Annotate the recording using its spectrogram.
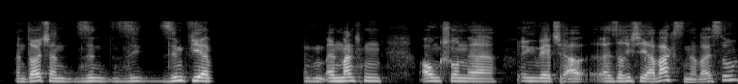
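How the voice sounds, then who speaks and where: With a fairly high pitch and fairly even intonation, a man speaks at a fairly slow pace, leaving long, frequent pauses. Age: 20s. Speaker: podcast co-host. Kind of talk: casual chat.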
